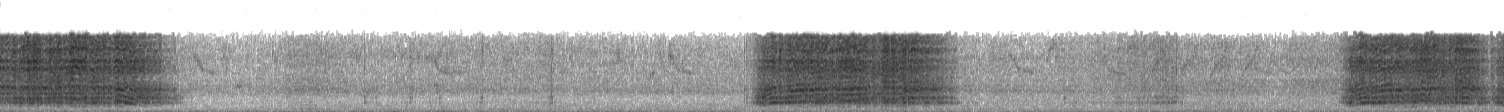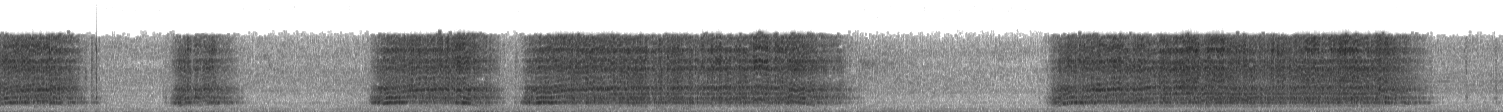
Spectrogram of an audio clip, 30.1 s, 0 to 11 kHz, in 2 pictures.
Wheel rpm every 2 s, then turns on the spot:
110, 0, 0, 20, 100, 10, 30, 100, 20, 50, 120, 100, 20, 150, 90.
none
